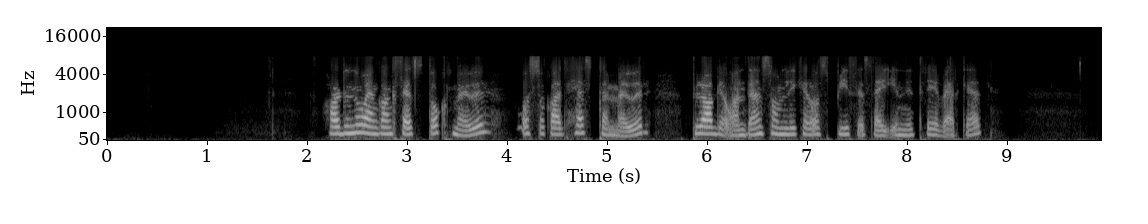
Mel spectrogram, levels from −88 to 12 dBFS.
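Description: A low-bitrate Bluetooth LC3 compression stage is the likely cause of the damage running through this whole speech recording. The coder has starved the upper spectrum, patching gaps with synthetic noise, so the speech carries a breathy, grainy fizz and nothing survives above 7.7 kHz. The heavy degradation fits a bitrate near 16 kbps, and the coding uses 10 ms transform frames.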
